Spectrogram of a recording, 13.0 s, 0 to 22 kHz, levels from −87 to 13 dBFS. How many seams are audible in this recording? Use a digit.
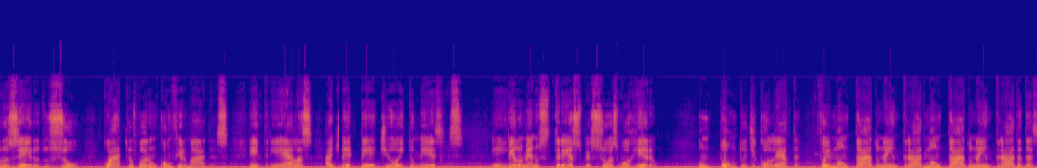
4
